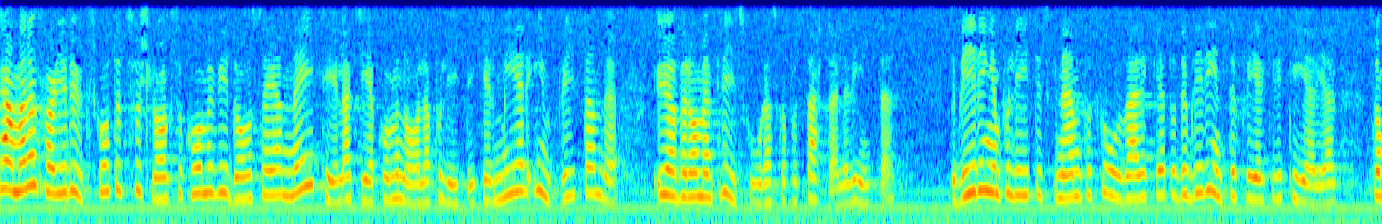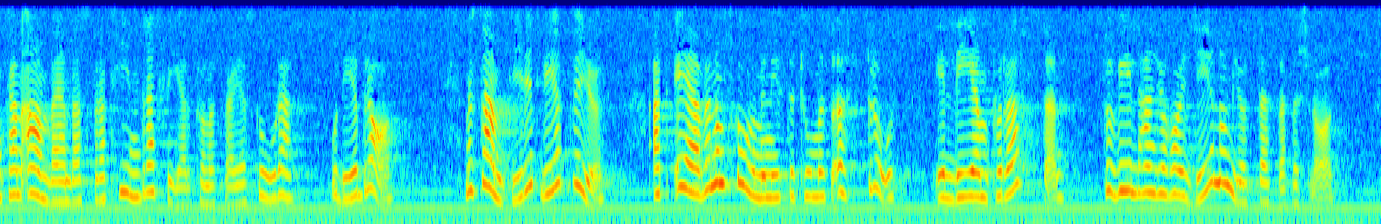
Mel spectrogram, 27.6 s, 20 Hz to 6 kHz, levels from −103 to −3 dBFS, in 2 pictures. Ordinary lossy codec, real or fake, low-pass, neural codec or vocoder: none; real; 5.4 kHz; none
